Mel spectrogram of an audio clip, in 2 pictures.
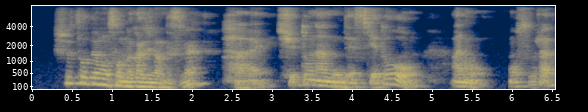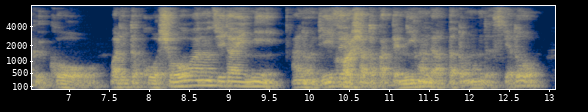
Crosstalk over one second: none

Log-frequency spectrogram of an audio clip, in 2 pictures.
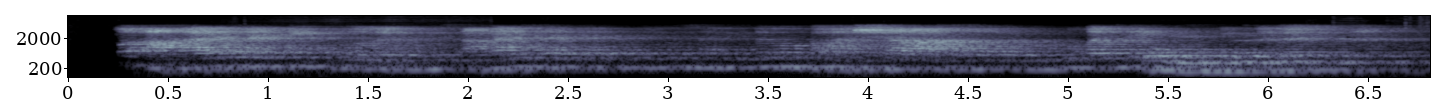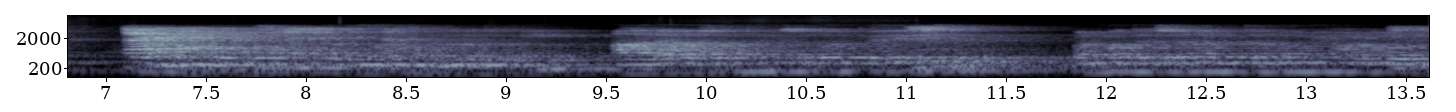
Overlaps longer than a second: present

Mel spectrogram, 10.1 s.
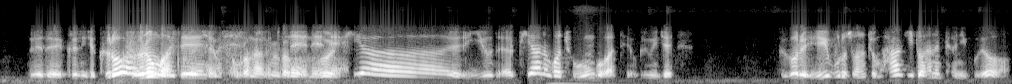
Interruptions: present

